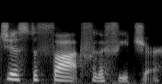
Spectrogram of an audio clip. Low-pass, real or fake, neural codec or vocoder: 7.2 kHz; fake; codec, 16 kHz, about 1 kbps, DyCAST, with the encoder's durations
